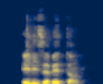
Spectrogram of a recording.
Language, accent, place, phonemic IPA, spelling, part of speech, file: French, France, Lyon, /e.li.za.be.tɛ̃/, élisabéthain, adjective, LL-Q150 (fra)-élisabéthain.wav
- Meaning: Elizabethan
